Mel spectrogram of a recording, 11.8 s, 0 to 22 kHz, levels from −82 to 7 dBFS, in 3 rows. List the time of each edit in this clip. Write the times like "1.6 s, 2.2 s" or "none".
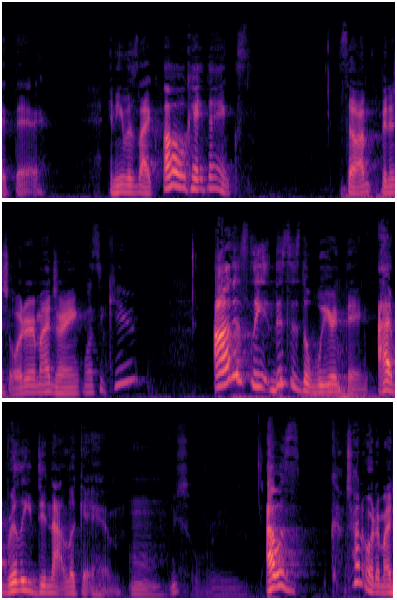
none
